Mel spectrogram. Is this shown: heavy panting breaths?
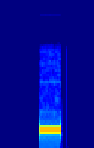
no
